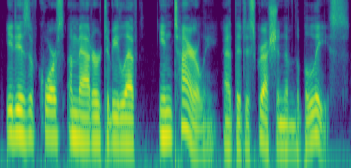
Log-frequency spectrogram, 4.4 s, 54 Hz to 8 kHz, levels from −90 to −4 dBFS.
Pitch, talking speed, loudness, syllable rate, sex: 120 Hz, 220 wpm, -16 LUFS, 6.3 syllables/s, male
